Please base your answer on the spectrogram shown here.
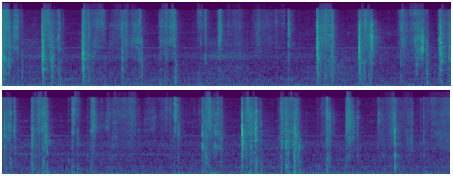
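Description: Tarot cards being shuffled and handled close up, a series of quiet irregular riffling snaps and flicks with soft pauses between them and no talking.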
